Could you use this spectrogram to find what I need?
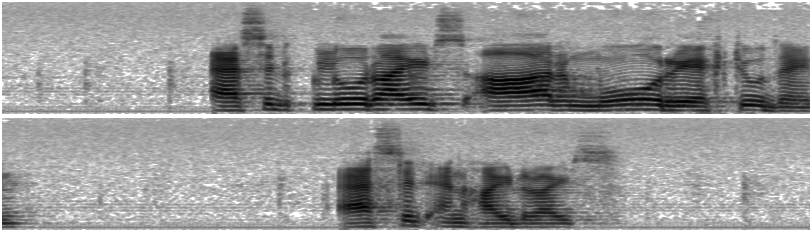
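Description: A man speaks calmly and clearly close to a microphone.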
